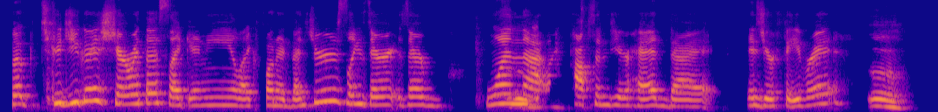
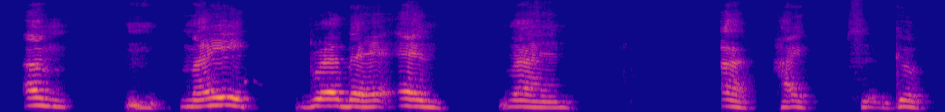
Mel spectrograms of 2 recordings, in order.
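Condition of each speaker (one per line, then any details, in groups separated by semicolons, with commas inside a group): No condition
Cerebral palsy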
